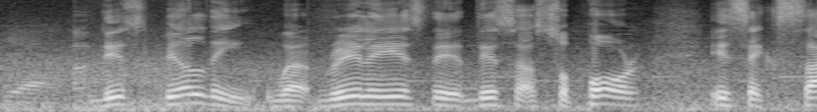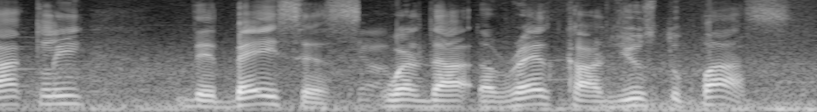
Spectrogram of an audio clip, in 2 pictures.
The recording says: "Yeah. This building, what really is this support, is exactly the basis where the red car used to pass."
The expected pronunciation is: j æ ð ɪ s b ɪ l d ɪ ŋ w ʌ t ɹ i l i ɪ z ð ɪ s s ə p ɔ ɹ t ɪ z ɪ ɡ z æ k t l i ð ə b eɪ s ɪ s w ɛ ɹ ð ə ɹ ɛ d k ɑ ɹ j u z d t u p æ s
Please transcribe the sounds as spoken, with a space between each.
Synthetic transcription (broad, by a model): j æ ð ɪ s b ɪ l d ɪ ŋ w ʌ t ɹ i l i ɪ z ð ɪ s s ə p ɔ ɹ t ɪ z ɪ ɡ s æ k t l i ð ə b eɪ s ɪ s w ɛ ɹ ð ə ɹ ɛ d k ɑ ɹ j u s t u p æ s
